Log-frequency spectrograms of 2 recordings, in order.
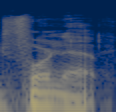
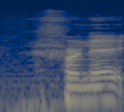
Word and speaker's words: Fournette: Leonard Fournette. Fournette, yeah.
